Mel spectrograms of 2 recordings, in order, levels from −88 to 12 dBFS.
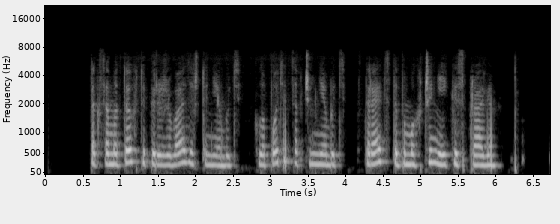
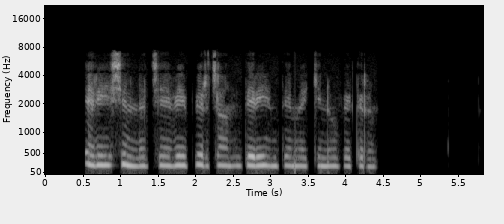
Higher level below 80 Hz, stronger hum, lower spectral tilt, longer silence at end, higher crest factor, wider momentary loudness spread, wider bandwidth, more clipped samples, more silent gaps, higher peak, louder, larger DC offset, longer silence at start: first, -56 dBFS vs -64 dBFS; neither; first, -6.5 dB/octave vs -4.5 dB/octave; second, 0.45 s vs 1.45 s; about the same, 18 dB vs 18 dB; second, 8 LU vs 11 LU; about the same, 7.4 kHz vs 7.6 kHz; neither; second, none vs 3.52-3.58 s, 4.11-4.15 s; first, -2 dBFS vs -8 dBFS; first, -19 LUFS vs -25 LUFS; neither; about the same, 0.6 s vs 0.55 s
